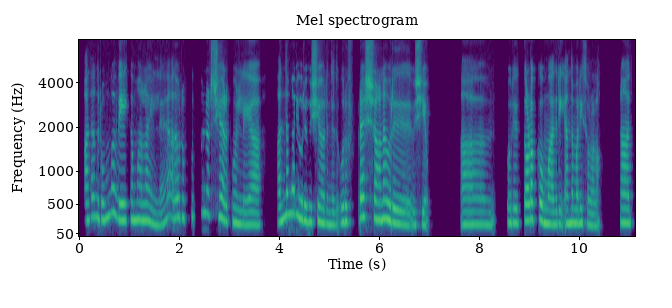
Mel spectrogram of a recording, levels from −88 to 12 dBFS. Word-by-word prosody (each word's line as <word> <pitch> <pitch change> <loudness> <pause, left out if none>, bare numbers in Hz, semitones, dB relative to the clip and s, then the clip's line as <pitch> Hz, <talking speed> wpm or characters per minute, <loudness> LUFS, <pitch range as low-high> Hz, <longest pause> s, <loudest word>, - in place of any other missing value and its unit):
அதாவது 295 +3 -3
ரொம்ப 300 +7 -1 0.2
வேகமாலாம் 255 -1 +2
இல்ல. 180 -1 -5 0.2
அதாவது 290 0 -1
ஒரு 290 - -4
புத்துணர்ச்சியா 345 0 -2
இருக்கும் 235 -2 -2
இல்லையா, 190 -1 -1 0.5
அந்த 270 +8 +2
மாரி 360 -2 -1
ஒரு 250 - +2
விஷயம் 230 0 +3
இருந்தது. 190 -1 -3
ஒரு 235 - +3
ஃப்ரெஷ்ஷான 280 +1 +3
ஒரு 225 -3 +4 0.4
விஷயம். 190 -1 0 0.7
அ - - 0 0.9
ஒரு 220 0 0 0.2
தொடக்கம் 255 -2 +4
மாதிரி 195 0 0
அந்த 210 +1 +3
மாதிரி 215 0 +2
சொல்லலாம். 185 +2 -5 0.4
நான் 215 -1 +2
245 Hz, 140 wpm, -23 LUFS, 210-280 Hz, 0.9 s, ஒரு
